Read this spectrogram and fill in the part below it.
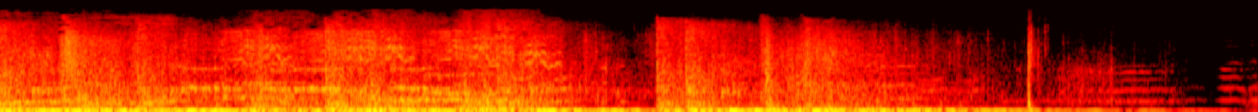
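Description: Blocks of earth and stone crunch as they are dug away.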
